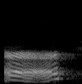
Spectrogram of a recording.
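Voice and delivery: stretched creaking "Er"; creaking cry. Shown as a demonstration. Teacher showing the tree branch sound, creaking "Er". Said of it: "it's gonna sound like this".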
